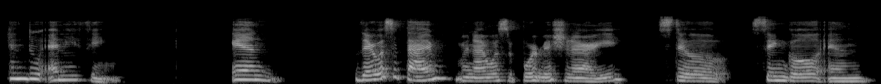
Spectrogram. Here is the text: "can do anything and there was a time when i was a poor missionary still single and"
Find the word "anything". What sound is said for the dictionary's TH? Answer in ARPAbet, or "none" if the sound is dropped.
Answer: TH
